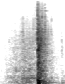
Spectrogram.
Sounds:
Drawer open or close, home sounds

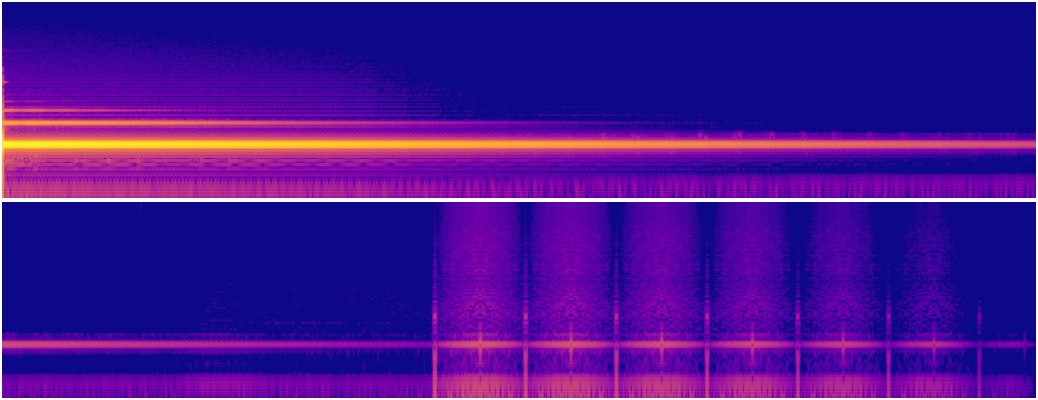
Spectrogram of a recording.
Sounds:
Music, Piano, Keyboard (musical), Musical instrument

